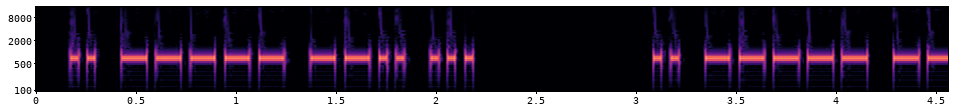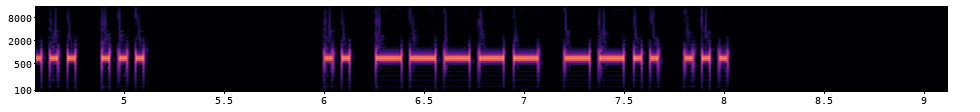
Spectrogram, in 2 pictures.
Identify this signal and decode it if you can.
Morse code, heard as a keyed tone, about 28 wpm, 700 Hz. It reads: I0ZS I0ZS I0ZS
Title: DXCC-100 Call Signs - 4 Characters - Repeated 3x - 28wpm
